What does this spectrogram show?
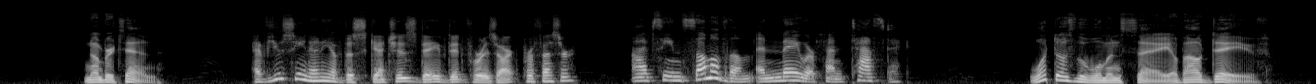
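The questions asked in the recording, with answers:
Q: What does the woman say about Dave?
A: His sketches are fantastic.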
